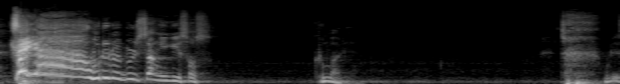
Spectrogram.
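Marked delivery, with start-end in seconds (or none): 0.1-2.1 desperate shout. Acted. Blind men shouting over crowd.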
